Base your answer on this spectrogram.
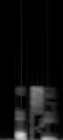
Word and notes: opsi: Indonesian

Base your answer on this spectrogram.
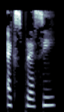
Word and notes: ekspresi: indonesian

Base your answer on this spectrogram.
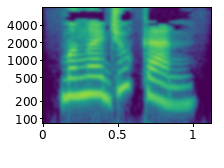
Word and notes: mengajukan: Indonesian

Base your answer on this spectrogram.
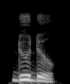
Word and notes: duduk: indonesian

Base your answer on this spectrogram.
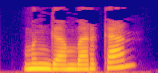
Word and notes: menggambarkan: Indonesian

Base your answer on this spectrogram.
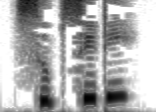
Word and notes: subsidi: Indonesian

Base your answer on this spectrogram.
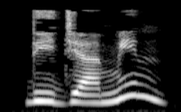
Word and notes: dijamin: Indonesian

